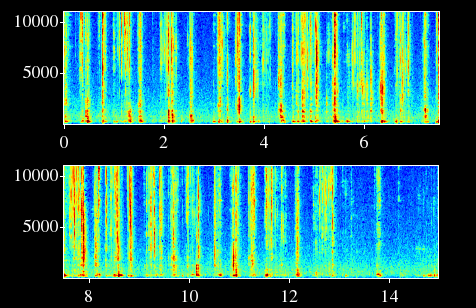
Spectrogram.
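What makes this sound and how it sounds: A white plastic fork repeatedly pokes into and drags across a flat, round red bead slime (floam) on a white table, scratching through it. The result is a steady run of crisp, crunchy crackling bursts, bright and dry with no low end, each dying away almost instantly.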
